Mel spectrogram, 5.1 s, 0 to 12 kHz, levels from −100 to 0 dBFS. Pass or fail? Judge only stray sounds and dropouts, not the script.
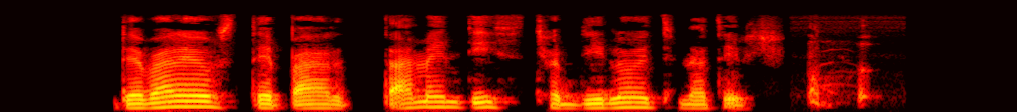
fail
